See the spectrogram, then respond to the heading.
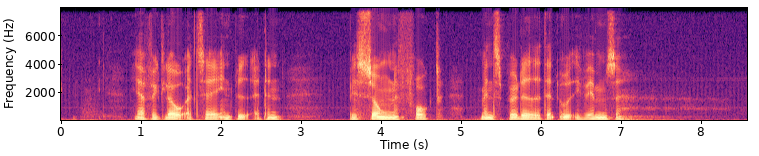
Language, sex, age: Danish, male, 40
